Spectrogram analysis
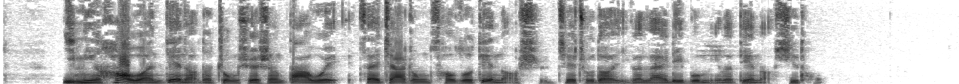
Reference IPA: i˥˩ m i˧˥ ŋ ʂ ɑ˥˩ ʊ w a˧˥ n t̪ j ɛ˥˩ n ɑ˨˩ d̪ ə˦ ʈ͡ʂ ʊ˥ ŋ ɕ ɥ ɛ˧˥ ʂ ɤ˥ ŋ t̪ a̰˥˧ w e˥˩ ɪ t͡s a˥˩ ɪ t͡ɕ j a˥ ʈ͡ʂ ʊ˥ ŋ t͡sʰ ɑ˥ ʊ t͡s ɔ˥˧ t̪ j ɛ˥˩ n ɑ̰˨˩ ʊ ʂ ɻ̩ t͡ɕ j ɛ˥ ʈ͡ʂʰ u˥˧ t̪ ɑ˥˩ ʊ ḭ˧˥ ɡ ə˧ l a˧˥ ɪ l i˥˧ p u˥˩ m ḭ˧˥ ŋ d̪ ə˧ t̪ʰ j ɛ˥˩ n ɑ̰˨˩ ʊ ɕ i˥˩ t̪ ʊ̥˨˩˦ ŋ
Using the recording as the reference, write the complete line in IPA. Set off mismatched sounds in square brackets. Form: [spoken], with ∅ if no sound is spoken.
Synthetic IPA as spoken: i˥˩ m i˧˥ ŋ [x] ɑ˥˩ ʊ w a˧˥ n t̪ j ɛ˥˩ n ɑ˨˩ d̪ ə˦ ʈ͡ʂ ʊ˥ ŋ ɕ ɥ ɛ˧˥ ʂ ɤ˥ ŋ t̪ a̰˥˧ w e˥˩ ɪ t͡s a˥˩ ɪ t͡ɕ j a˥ ʈ͡ʂ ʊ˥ ŋ t͡sʰ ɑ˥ ʊ t͡s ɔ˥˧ t̪ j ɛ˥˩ n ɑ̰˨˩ ʊ ʂ ɻ̩ t͡ɕ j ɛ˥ ʈ͡ʂʰ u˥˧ t̪ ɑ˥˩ ʊ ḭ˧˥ ɡ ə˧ l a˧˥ ɪ l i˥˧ p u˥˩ m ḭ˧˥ ŋ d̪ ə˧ [t̪] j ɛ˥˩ n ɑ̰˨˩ ʊ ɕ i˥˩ [t̪ʰ] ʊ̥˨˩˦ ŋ

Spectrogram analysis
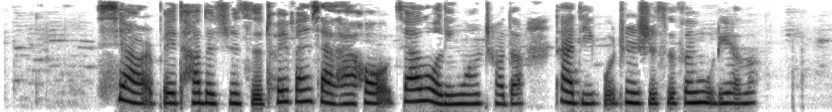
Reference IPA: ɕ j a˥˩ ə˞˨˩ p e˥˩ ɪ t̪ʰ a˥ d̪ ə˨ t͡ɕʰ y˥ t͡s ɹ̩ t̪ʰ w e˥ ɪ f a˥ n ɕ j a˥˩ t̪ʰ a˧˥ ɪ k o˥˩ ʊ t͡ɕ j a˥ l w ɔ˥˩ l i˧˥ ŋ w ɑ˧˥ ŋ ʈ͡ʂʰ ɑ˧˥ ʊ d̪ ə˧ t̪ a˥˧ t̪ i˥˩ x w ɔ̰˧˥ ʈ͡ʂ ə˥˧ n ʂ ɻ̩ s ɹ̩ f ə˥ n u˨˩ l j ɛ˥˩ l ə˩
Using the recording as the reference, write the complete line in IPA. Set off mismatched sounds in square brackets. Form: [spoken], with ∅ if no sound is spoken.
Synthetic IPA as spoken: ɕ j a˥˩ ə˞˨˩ p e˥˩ ɪ t̪ʰ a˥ d̪ ə˨ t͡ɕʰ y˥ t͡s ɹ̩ t̪ʰ w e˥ ɪ f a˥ n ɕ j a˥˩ t̪ʰ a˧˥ ɪ [x] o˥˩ ʊ t͡ɕ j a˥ l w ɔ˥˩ l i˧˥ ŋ w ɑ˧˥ ŋ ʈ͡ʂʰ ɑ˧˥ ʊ d̪ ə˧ t̪ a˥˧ t̪ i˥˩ [k] w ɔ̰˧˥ ʈ͡ʂ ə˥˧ n ʂ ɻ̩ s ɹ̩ f ə˥ n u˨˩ l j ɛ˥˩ l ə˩

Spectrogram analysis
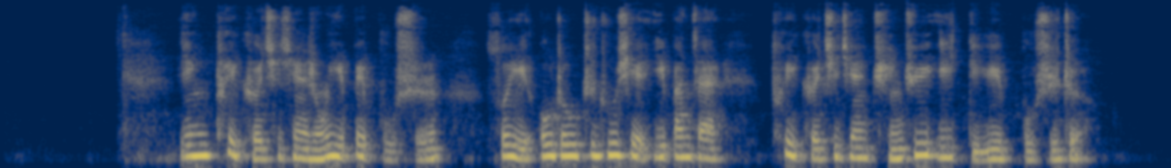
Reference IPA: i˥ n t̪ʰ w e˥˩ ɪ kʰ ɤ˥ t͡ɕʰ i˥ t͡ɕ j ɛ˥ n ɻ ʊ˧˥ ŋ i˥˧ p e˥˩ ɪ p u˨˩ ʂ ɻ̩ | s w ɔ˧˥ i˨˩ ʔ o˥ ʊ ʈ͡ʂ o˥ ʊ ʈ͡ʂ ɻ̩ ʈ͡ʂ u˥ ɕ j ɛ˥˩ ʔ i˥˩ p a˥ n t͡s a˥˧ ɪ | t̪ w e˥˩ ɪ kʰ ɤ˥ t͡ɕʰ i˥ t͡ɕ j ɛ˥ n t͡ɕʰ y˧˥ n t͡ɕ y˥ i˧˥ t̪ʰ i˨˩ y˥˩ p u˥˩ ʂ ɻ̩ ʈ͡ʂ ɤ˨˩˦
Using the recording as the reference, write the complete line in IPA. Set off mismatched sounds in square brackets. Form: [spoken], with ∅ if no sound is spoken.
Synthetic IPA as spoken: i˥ n t̪ʰ w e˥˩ ɪ kʰ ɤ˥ t͡ɕʰ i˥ t͡ɕ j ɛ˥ n ɻ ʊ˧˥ ŋ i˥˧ p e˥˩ ɪ p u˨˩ ʂ ɻ̩ | s w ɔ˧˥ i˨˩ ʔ o˥ ʊ ʈ͡ʂ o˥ ʊ ʈ͡ʂ ɻ̩ ʈ͡ʂ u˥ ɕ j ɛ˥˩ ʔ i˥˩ p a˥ n t͡s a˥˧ ɪ | [t̪ʰ] w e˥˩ ɪ kʰ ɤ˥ t͡ɕʰ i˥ t͡ɕ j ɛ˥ n t͡ɕʰ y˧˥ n t͡ɕ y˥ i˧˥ [t̪] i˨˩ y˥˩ p [u˨˩] ʂ ɻ̩ ʈ͡ʂ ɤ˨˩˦

